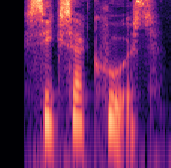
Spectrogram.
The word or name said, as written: SIKSAKKURS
